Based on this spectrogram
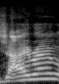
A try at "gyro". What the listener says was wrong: Euro. Yeah, you don't really pronounce the G that way.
